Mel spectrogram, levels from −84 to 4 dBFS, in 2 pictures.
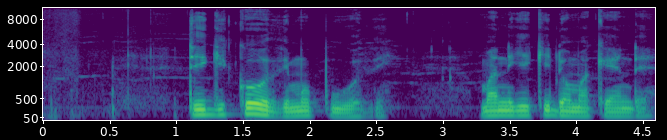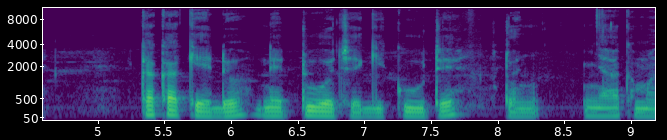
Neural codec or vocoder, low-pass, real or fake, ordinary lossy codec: none; none; real; none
